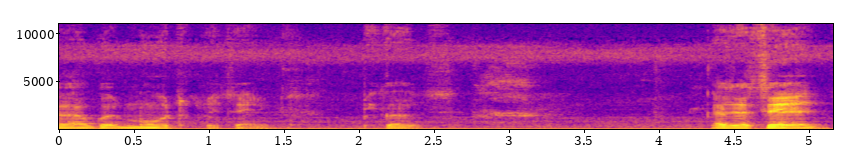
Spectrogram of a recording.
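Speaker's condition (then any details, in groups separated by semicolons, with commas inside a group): Parkinson's disease; idiopathic per hospital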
